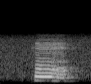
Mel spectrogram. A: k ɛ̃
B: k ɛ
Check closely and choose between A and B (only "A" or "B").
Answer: A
